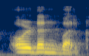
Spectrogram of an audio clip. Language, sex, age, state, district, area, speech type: Marathi, female, 60+, Maharashtra, Nashik, urban, spontaneous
